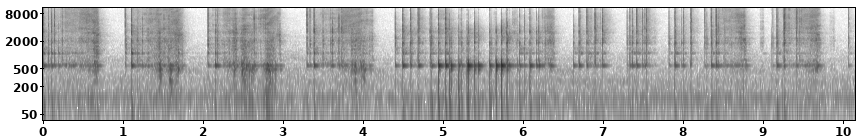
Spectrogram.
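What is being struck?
Bamboo cutting board.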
